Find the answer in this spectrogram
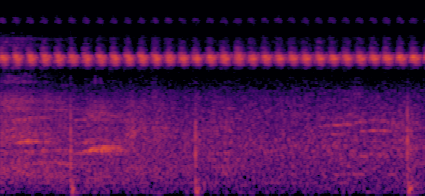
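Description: Faint cricket chirping in the background: a high, even pulse about seven times a second that holds steady throughout, with two soft clicks.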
